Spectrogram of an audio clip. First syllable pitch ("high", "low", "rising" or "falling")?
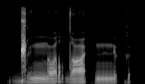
rising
